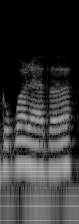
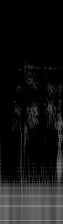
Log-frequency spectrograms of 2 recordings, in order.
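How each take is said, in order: First: Said in the usual way. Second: Unvoiced whisper. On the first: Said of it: "whatever (whispered repeat)". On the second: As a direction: breathe it as a whispered aside. Whispered repeat of whatever.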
